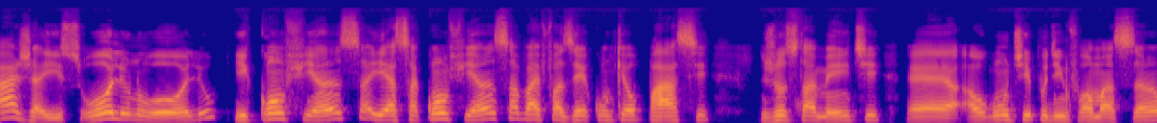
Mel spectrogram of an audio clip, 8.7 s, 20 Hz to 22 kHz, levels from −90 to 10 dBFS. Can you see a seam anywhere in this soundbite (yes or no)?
yes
